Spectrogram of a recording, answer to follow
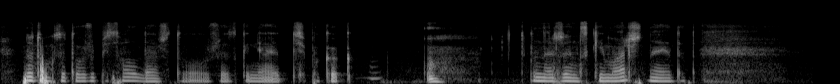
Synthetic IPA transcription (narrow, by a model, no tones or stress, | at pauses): nut̪amkt̪o̞t̪əʊʐɛpʲɪsɑlˠd̪aʂt̪o̰ʊ̰ʐɛzɡɐnʲæ̰jʊ̰t̪̚tʲi̥pə̥kak | nɐʐɛnskʲɪjmarʂnɐɛt̪ət̪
